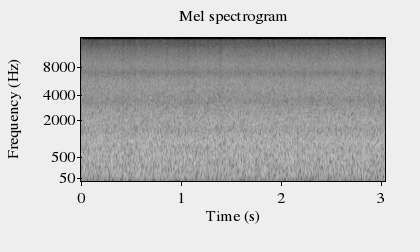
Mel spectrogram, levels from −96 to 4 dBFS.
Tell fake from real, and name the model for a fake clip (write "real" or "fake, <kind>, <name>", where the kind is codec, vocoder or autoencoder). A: fake, vocoder, BigVGAN v2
